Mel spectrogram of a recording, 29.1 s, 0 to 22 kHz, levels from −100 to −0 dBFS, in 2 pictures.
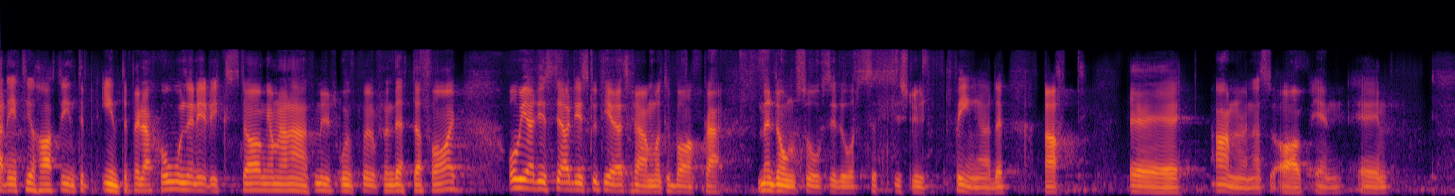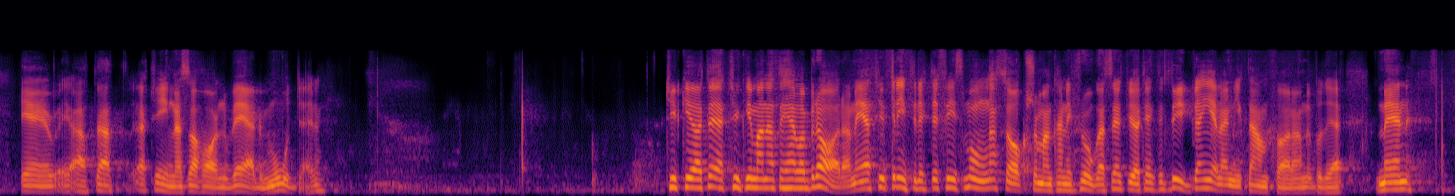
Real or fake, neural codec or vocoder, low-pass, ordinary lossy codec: fake; codec, 16 kHz, 2 kbps, X-Codec, HuBERT features, trained on balanced general audio; none; none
